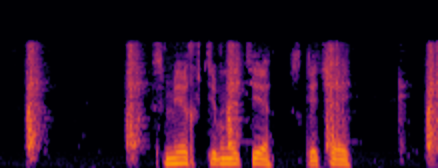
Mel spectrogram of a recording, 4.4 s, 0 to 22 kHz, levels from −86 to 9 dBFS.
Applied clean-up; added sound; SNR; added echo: classical method spectral subtraction.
